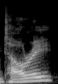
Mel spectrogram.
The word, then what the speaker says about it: Tauri: Names and ways we pronounce them. I say Tauri, you say Tauri.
